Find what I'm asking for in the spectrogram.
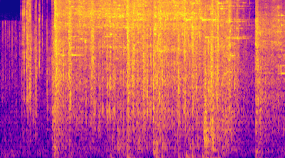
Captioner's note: ice shattering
